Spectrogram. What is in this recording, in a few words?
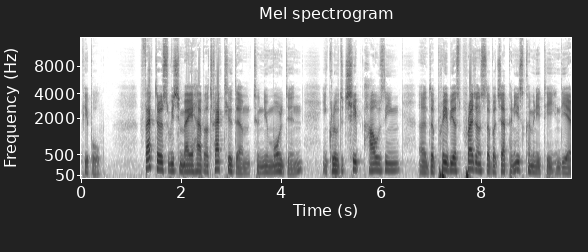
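Korean, English Accent; GoLocalise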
